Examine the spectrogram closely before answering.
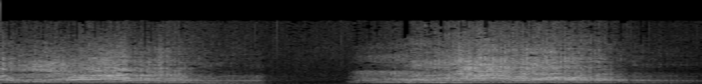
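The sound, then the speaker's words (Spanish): A lion, of the kind bred for hunting in the lion court of the Prague Castle gardens, roars loudly in two long, rumbling bursts separated by a brief pause, with no voices present. “En el patio de los leones eran criados leopardos, panteras y leones, utilizados para la caza.”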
